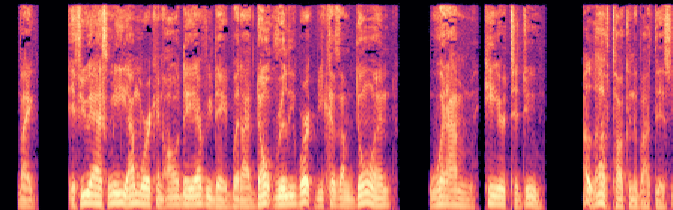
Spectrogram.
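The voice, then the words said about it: Passionate, enthusiastic speaking voice. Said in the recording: “You can probably hear it in my voice how passionate I am about talking about purpose over profit.”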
